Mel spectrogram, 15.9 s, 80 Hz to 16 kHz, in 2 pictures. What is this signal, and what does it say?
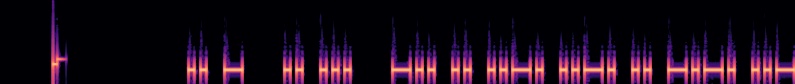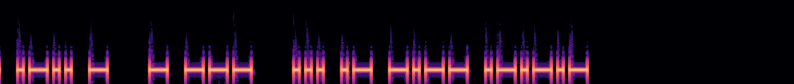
Morse code, heard as a keyed tone, about 20 wpm, 700 Hz. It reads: IT IS DIFFICULT TO SAY.
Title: Sentences with 4-Word Phrases - 20wpm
